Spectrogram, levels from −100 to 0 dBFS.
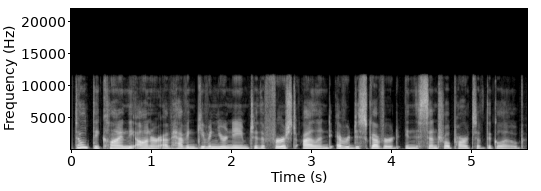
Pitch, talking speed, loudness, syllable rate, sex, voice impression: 205 Hz, 230 wpm, -18 LUFS, 6.2 syllables/s, female, very feminine, very adult-like, middle-aged, slightly thin, slightly tensed, slightly weak, slightly bright, slightly hard, clear, fluent, slightly cute, intellectual, very refreshing, very sincere, very calm, friendly, reassuring, slightly unique, elegant, slightly sweet, slightly lively, kind, slightly sharp, slightly modest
